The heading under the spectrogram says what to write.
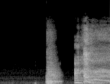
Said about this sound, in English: Can I fart real quick before you start?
